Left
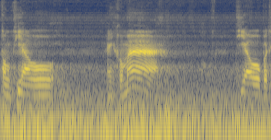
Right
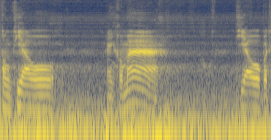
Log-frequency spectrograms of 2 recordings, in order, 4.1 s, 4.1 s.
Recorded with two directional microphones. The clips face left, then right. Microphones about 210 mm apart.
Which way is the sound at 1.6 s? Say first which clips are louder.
Right 2 dB; 30° right (ahead or behind).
